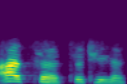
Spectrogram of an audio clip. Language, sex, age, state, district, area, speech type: Bengali, female, 18-30, West Bengal, Howrah, urban, conversation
